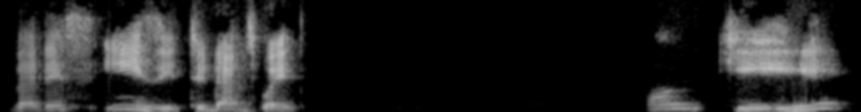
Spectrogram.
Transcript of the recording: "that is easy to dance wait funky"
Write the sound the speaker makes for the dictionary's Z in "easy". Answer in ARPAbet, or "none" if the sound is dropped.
Z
